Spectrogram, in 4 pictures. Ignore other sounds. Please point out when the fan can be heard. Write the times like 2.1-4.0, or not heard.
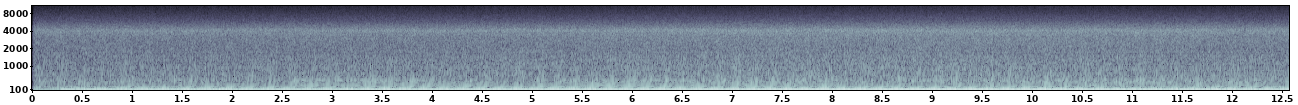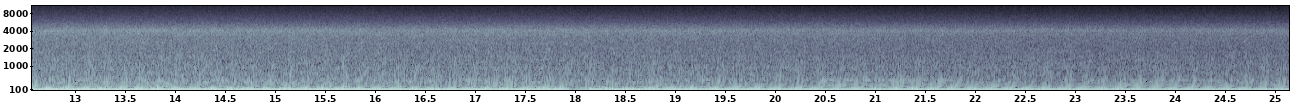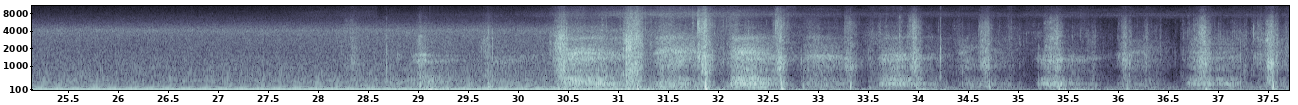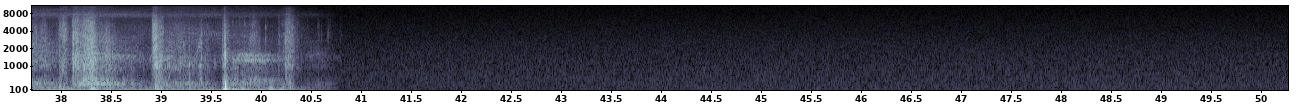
0.0-31.6.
